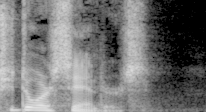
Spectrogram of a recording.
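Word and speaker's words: Shedeur Sanders: But there are other people who cannot say the damn name right. It's Shador Sanders. Let's just Shador Sanders.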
